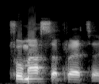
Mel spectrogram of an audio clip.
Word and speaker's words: Fumaça Preta: Tell me if I'm pronouncing the name correctly. Fumaça Preta? Fumaça Preta, yeah.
